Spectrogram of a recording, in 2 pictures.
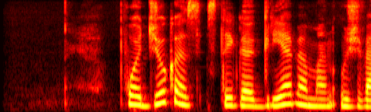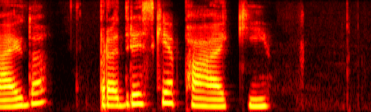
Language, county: Lithuanian, Vilnius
